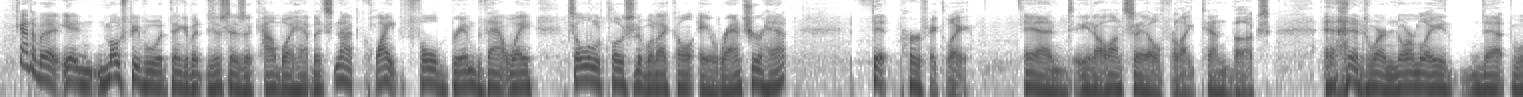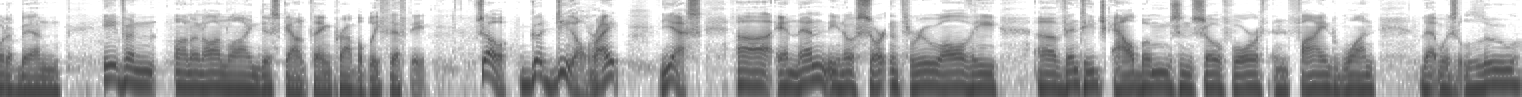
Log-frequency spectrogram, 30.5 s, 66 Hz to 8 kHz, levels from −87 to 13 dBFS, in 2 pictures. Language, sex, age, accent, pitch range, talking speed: English, male, 50-69, American, 90-115 Hz, 170 wpm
